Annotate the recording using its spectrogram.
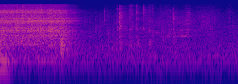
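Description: The battery-powered electric motor and gear drive of a vintage Sonicon Bus tin toy running steadily, cutting off suddenly about a third of a second in. After that come a few faint knocks as the toy is handled.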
